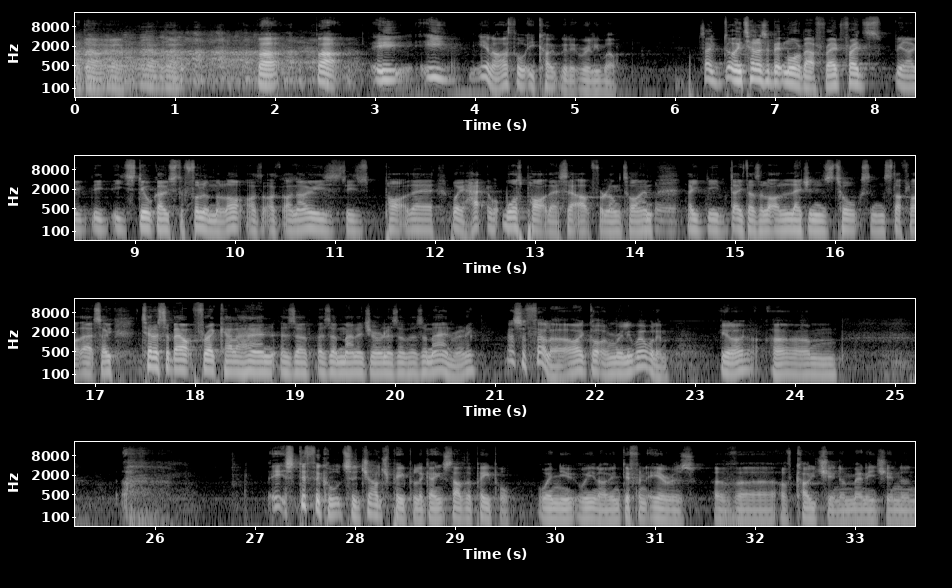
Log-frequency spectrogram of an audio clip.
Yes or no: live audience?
yes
